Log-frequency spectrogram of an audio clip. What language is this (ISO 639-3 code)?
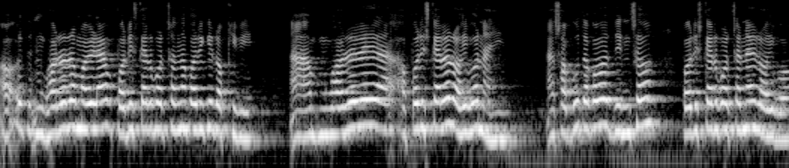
ori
